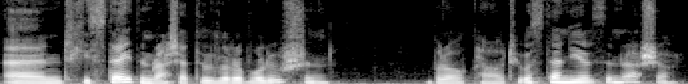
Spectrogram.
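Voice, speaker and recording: A Polish-born woman in her sixties giving oral history testimony in an interview, often pausing and searching for words. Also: mid-range voice, fairly even intonation, vocal fry, darkish tone, slight background noise. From Poland. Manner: hesitant, searching for words with many ums and restarts. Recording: 1980s audio cassette interview.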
